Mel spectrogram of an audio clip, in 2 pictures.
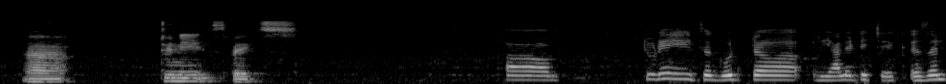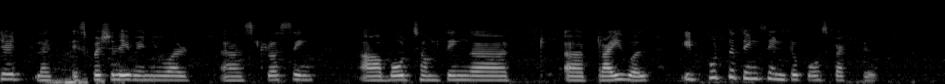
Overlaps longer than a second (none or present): none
